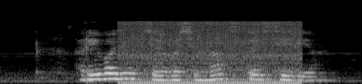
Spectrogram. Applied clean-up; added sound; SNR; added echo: none; Car; 5 dB; reverberation time 0.3 s.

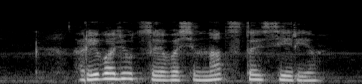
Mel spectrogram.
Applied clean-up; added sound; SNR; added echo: none; none; none; none.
